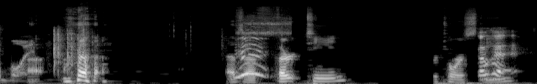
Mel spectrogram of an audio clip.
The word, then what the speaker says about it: Torstein: That's a 13 for Torstein. Okay. Torstein. There's really not a set pronunciation. It's either Stein or Steen, whichever you prefer.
